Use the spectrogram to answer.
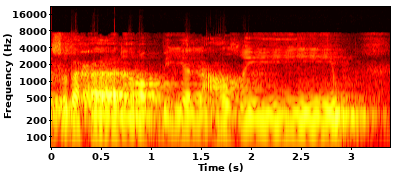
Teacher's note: عین وسط حلق سے ادا ہوگا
